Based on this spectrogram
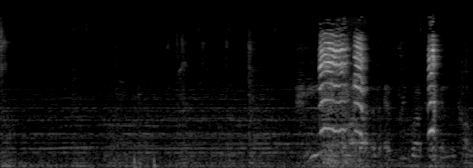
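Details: Pet African grey parrot in America, kept indoors: two loud, brief harmonic calls near the end, the first a rough burst of about half a second, the second a short sharp note, over faint background music and quiet room noise.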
